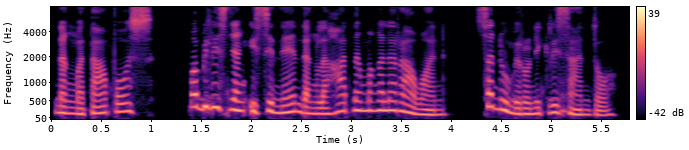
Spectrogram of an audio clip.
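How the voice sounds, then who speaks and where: A woman's voice: on the low side, big pitch swings, moderate pace, darkish tone, dry recording, clean studio sound. A woman narrating a scripted dramatic story as its storyteller.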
